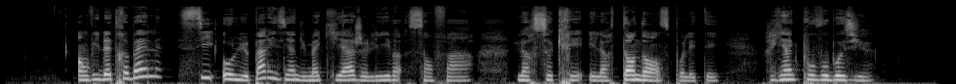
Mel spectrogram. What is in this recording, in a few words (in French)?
voix off radio; Top Music tendances ete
